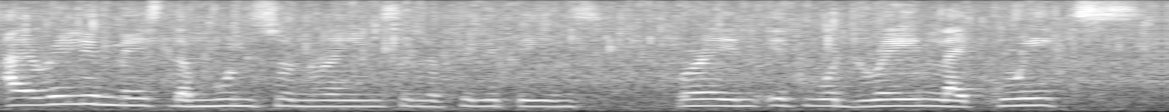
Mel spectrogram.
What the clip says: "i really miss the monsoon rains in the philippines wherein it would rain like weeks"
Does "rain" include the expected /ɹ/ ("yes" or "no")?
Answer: yes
